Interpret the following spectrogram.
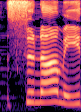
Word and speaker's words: tsunami: just look at this tsunami the t is silent honest the H is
